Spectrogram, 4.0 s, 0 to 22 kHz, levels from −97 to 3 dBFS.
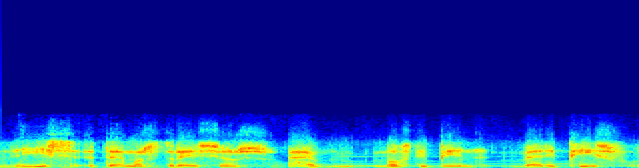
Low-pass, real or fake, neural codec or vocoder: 7.2 kHz; real; none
